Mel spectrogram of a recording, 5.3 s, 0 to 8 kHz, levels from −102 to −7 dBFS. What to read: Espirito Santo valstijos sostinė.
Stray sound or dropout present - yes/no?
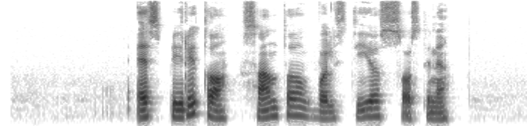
no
